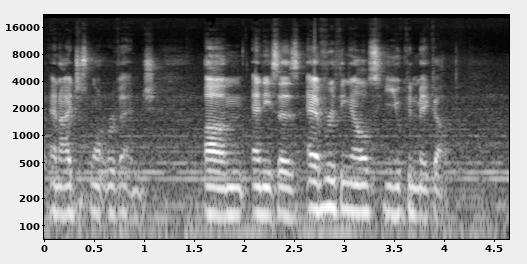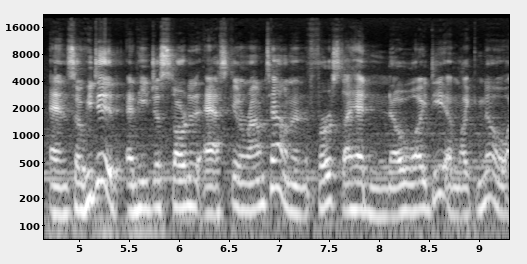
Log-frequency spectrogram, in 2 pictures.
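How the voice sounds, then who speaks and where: A man, a dungeon master, chatting casually on a live show, rambling with frequent restarts and fillers. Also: mid-range voice.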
